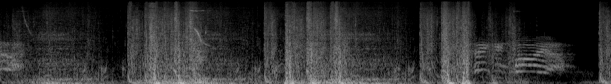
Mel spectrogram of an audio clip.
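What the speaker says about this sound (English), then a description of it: "the Exocrine will also shoot at the same tank that's hurt" Tyranid Exocrine blasting at a tank in the strategy game Warhammer 40,000: Battlesector, a loud volley of booming shots and crackling impacts in several bursts, ending in a short fading tail.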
